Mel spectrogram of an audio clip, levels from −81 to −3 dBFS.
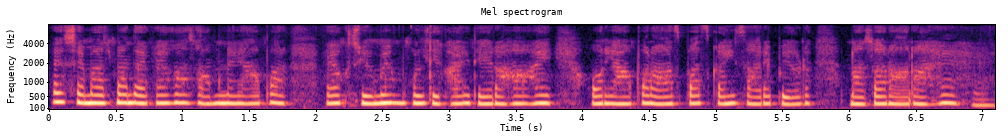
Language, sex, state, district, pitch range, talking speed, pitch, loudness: Hindi, female, Rajasthan, Jaipur, 255-275 Hz, 210 wpm, 265 Hz, -14 LUFS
